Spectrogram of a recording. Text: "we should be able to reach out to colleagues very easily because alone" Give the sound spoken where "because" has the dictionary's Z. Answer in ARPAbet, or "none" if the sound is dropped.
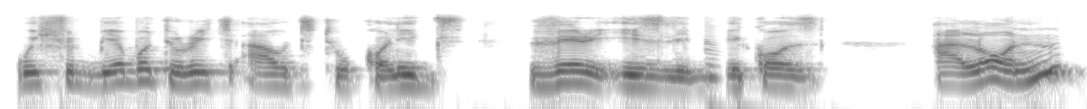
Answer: Z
